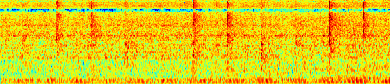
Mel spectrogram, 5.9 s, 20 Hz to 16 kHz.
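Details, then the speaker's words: Old ship motor used as single-phase rice mill motor, running on 195 V drawing only 9 A per utility meter: steady even hum with soft regular beat about twice a second, no grinding or squeal. Normal running. "দেখতে পাচ্ছি এখানে voltage 195 এবং 9 ampere মাত্র বিদ্যুৎ খাচ্ছে আমাদের মোটরটা।"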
